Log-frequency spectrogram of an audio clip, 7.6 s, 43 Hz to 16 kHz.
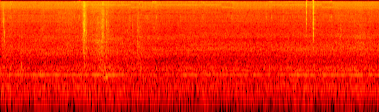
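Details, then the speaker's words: Vintage Sherwood S-7200 receiver after resoldering the driver board, right-channel preamp input shorted to ground: only a faint steady hiss and low hum with no power-supply wobble, so that preamp channel is quiet; the wobble returns when the short is removed. "that's nice and quiet there's no more bobble there but when I disconnect it Bob will comes back"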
